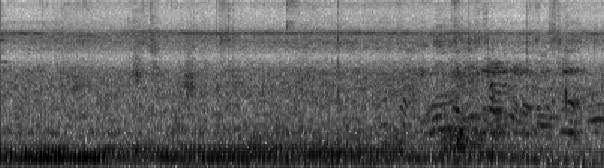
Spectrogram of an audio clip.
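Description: People's voices talking, over a low steady motor hum that fades after about two and a half seconds.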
